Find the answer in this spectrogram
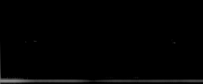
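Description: Faint scratching of quick drawing strokes on paper, four short strokes, over a steady low hum.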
